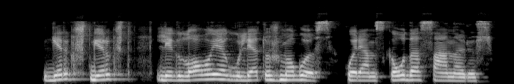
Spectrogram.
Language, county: Lithuanian, Vilnius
